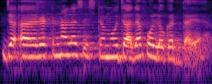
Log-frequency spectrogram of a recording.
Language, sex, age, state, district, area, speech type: Dogri, female, 18-30, Jammu and Kashmir, Kathua, rural, spontaneous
